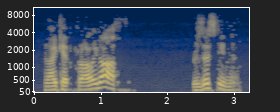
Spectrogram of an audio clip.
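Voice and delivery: choked up, voice catching with emotion. Recalling a military interrogation, choked up. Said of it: "I get choked up again".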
